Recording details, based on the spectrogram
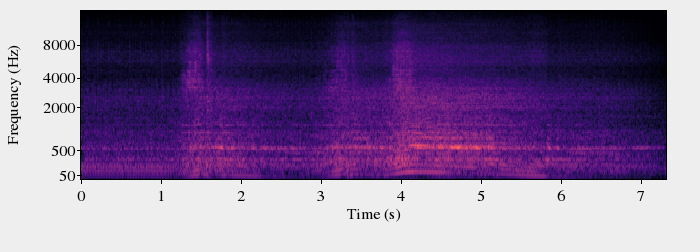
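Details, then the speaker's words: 2016 LADA Granta 1.6 8-valve (11186, 87 hp, 5-speed manual, front-wheel drive), engine bay hot after a long drive: quick crank, clean catch, brief rev flare, then steady even idle with no ticking or misfire. "Now, I should do a start-up again, but with the exterior and engine bay this time. This car had a long journey to my house, so the engine bay is actually quite hot."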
